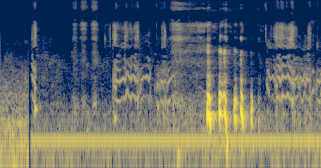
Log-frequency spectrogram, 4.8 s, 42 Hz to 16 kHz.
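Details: Cat chittering, October 2023: warbling, wavy trilled chirps, a louder cluster of choppy clicks near the middle, then another wavering trill, over a constant low electrical hum.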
